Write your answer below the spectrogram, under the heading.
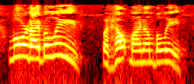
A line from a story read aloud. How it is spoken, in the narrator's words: the man cried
